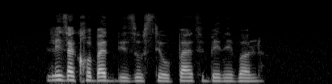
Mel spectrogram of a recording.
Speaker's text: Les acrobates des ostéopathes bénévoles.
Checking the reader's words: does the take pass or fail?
pass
